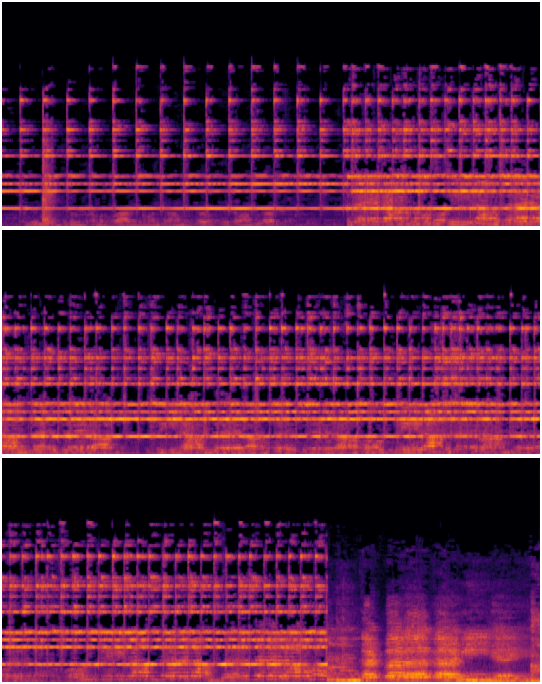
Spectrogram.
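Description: A puja bell rung quickly and steadily during a Hindu arati, about three or four strokes a second, with voices chanting over it from about four seconds in. The bell stops a little before the end, leaving the chanting.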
